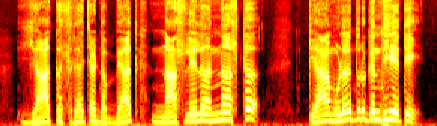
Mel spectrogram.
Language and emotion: Marathi, disgusted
